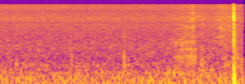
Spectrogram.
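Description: Faint, steady low rumble inside a car's cabin, with no distinct events.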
